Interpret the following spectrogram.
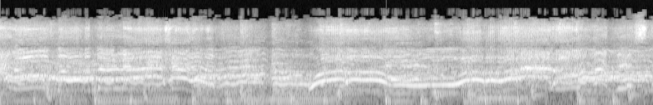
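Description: Black gospel song: a female lead voice sings long, sliding, shouted lines with instrumental backing.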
